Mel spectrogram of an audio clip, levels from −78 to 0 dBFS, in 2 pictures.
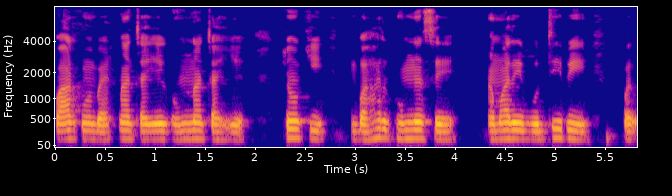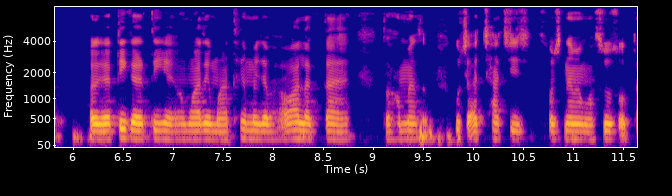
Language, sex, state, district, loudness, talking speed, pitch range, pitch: Hindi, male, Bihar, Supaul, -18 LUFS, 175 wpm, 130-140 Hz, 130 Hz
